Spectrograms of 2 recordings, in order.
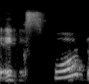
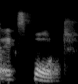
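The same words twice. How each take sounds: First: "export" with the first syllable EX stressed. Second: "export" with the second syllable PORT stressed. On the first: Teacher offering students a choice, "export" stressed on EX. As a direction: put the weight on EX in "export". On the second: Teacher offering students a choice, "export" stressed on PORT. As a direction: put the weight on PORT in "export". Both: Shown as a demonstration. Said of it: "Do you say export or export".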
